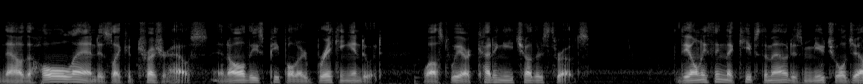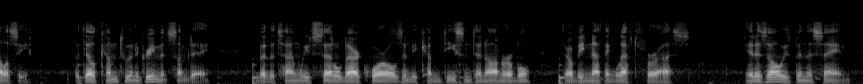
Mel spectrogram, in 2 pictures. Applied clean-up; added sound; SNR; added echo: none; none; none; none.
